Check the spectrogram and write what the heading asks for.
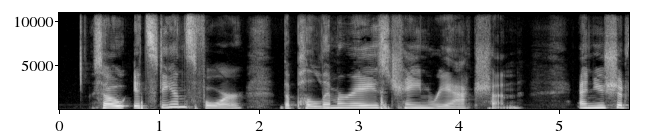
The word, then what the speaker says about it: polymerase: say for example so it stands for the polymerase chain reaction and you should write that down as well and pronounce it polymerase is the first word polymerase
